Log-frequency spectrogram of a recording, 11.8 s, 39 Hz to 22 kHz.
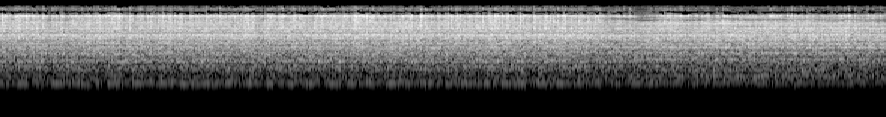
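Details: Old Miller spin dryer being repaired, wired with a jumper and a 25 capacitor: steady, even high whir with no knocking, scraping or surging; motor holds speed smoothly and runs normally.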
